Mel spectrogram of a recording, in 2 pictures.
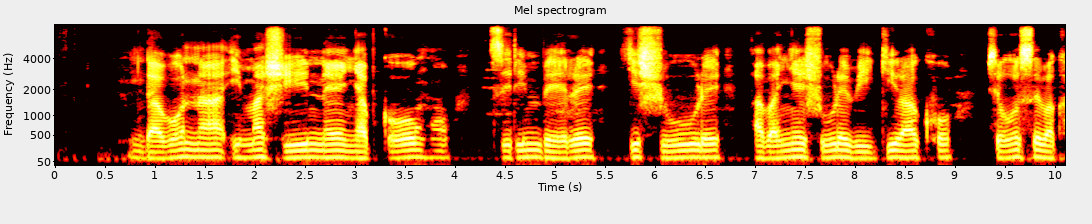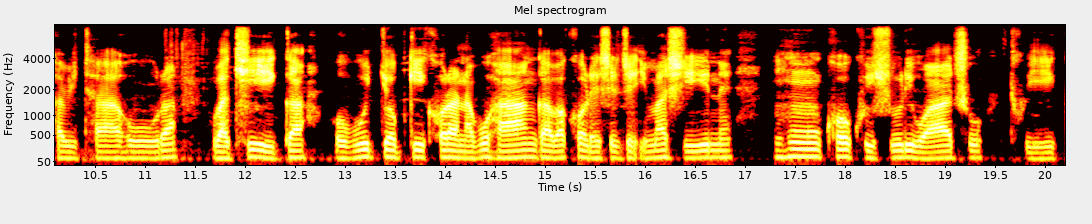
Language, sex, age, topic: Rundi, male, 18-24, education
